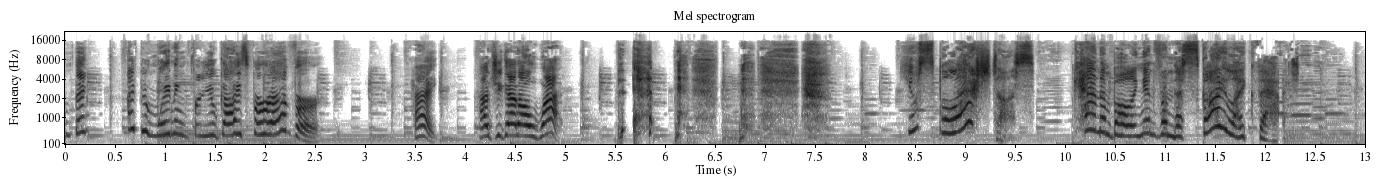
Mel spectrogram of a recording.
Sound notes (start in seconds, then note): 5.4 cough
